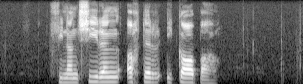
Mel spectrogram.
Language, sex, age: Afrikaans, male, 20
